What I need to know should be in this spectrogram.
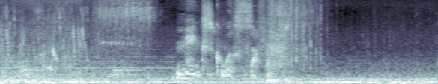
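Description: Alien creatures screech and clash in a battle.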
